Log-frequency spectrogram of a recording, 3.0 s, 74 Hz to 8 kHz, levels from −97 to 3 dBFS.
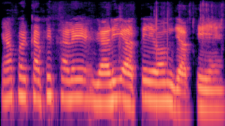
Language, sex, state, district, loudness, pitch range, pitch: Hindi, male, Uttar Pradesh, Etah, -19 LUFS, 165-205 Hz, 185 Hz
